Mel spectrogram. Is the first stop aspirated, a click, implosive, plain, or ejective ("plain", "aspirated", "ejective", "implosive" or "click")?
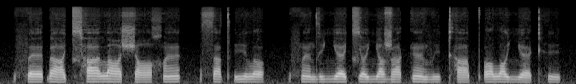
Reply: implosive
